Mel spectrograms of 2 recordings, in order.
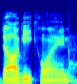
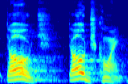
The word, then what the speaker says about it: Dogecoin: When he came out with Doggy Coin, Dogecoin, or I don't even know how you say it. But I have 10 Dogecoin, which a year ago, is it Dogecoin or Dogecoin? Dogecoin.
